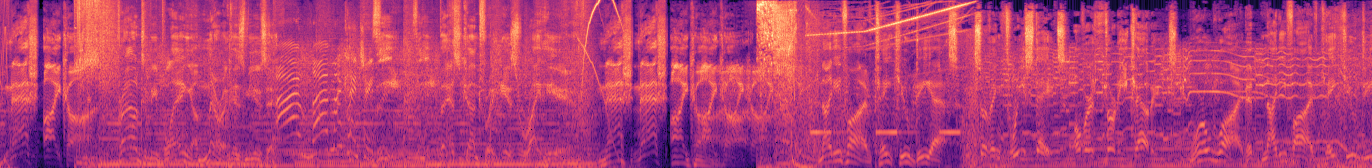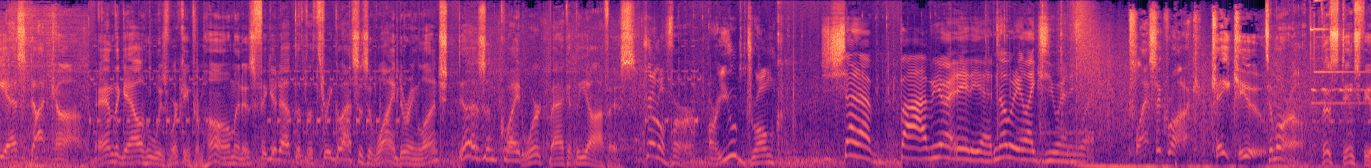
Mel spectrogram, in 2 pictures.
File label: radio imaging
